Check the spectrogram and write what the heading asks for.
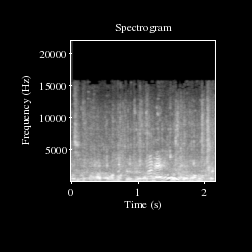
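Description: People's voices calling out, indistinct, with one rising-and-falling call about one and a half seconds in.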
